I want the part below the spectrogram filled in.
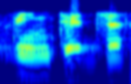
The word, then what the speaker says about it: vintage: Infatti il significato di questa parola, che io pronuncerei all'inglese, vintage, è appunto vendemmia.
